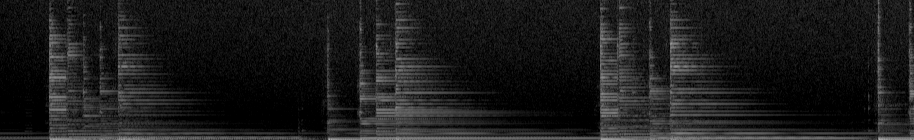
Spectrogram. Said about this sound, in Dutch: Het trio uit West-Londen heeft een nieuwe single uitgebracht... En dat heet …. Daar gaan we nu naar luisteren.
